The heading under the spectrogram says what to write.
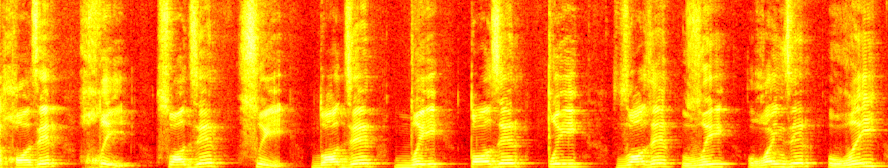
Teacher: یہ زیر آنے سے بھی پر پڑھے جاتے ہیں، اسی لیے ان کو ہم پر حروف بھی کہہ سکتے ہیں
